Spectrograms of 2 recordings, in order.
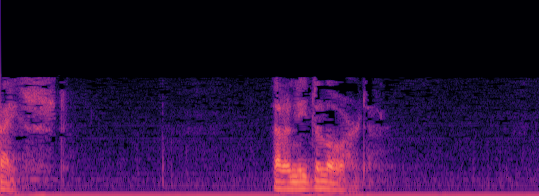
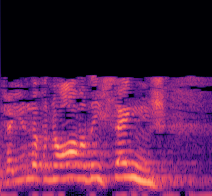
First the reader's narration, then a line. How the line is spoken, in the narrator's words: Peter cried out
